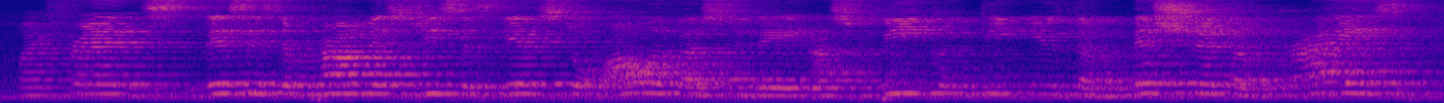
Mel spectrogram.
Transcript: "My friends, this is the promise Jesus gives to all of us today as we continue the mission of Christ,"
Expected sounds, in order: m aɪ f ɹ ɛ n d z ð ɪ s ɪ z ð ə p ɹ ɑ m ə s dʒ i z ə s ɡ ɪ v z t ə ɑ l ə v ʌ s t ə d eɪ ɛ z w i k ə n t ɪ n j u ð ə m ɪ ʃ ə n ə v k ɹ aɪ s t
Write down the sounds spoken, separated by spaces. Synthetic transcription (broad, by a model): m aɪ f ɹ ɛ n d z ð ɪ s ɪ z ð ə p ɹ ɑ m ə s dʒ i z ə s ɡ ɪ v z t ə ɑ l ə v ʌ s t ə d eɪ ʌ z w i k ə n t ɪ n j u ð ə m ɪ ʃ ə n ə v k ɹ aɪ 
